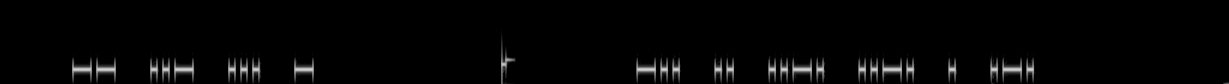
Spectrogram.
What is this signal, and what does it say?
Morse code, heard as a keyed tone, about 20 wpm, spaced as for 14 wpm, 700 Hz. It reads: MUST DIFFER
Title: 2x Character Spacing - Top 200 Words - 20wpm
